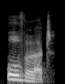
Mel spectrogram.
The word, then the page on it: overt: Indian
